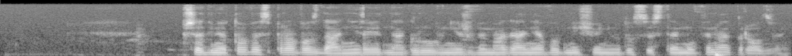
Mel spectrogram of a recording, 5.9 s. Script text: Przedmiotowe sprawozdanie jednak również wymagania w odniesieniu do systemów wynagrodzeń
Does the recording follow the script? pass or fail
pass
